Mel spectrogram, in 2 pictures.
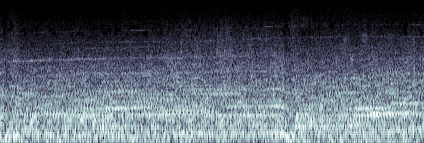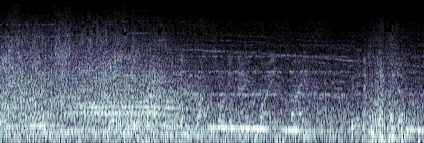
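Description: A race car in Assetto Corsa Competizione brakes into the long right-hand Parabolica turn in third gear, engine droning loud and steady with pitch sliding as it corners, with a voice commentating over it.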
